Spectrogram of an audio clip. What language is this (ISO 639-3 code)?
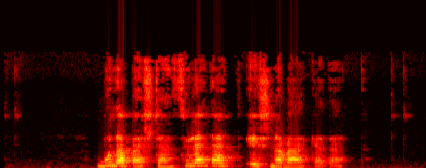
hun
